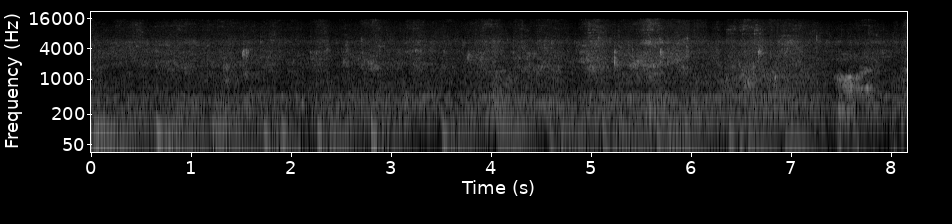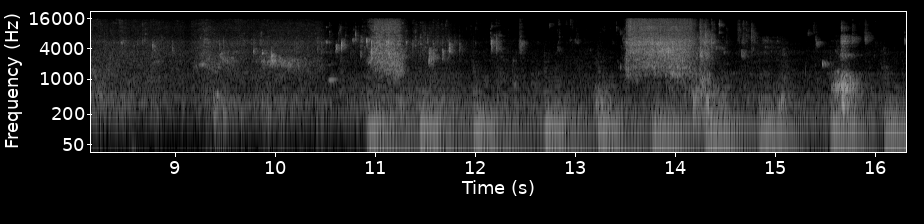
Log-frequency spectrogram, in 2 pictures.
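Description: Water spraying from a hose's trigger spray nozzle onto a wet cat and the stainless-steel tub, rinsing shampoo out of the coat. A steady hiss, with two louder rushes of spray, one about two-thirds of the way in and a longer one near the end.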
